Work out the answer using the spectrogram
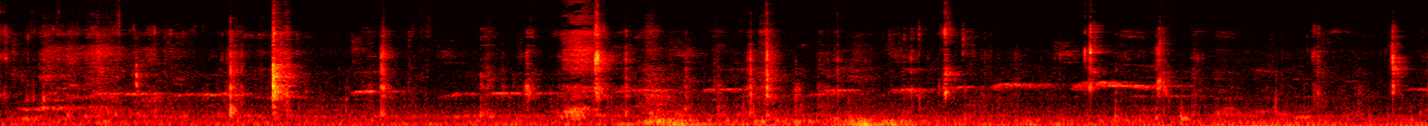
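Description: A man chewing a mouthful of rice and meat close to the microphone, with scattered short wet clicks and crunches from biting and chewing.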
